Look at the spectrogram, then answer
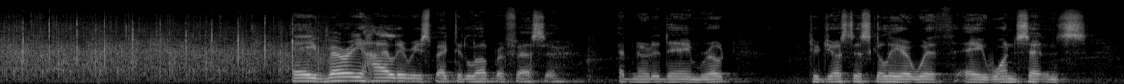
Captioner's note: applause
